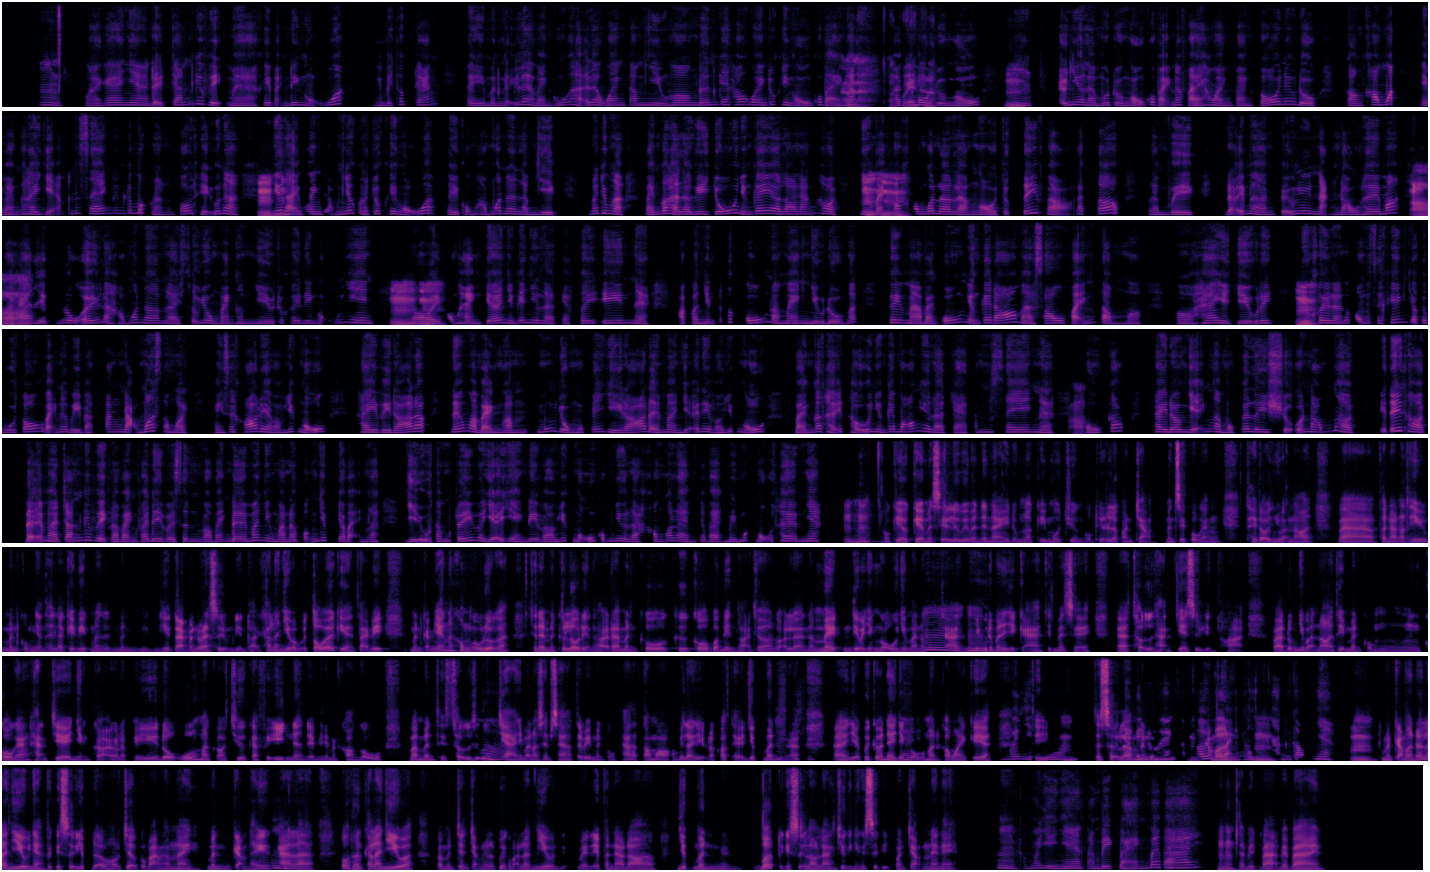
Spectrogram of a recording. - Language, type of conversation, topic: Vietnamese, advice, Làm thế nào để đối phó với việc thức trắng vì lo lắng trước một sự kiện quan trọng?
- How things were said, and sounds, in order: tapping; other background noise; chuckle; unintelligible speech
